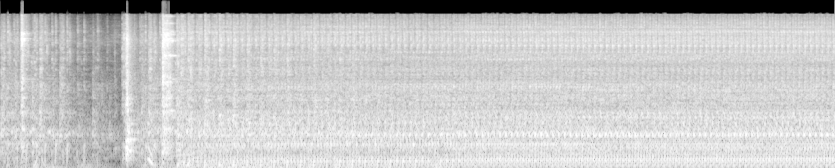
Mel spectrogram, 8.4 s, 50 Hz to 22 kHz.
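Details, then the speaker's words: 2.5 kW Ress petrol generator after long storage, once the nut-tightened adjusting screw was freed to move: after a couple of pulls it catches and runs steadily with a bright buzzing exhaust; it now starts. "Ну вот, генератор запускается. То есть проблема заключалась в том, что он чихал, а вот этот регулировочный винт вот здесь."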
